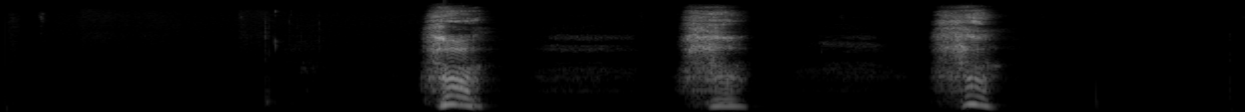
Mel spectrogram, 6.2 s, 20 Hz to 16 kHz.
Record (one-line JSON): {"exhalation_length": "6.2 s", "exhalation_amplitude": 28320, "exhalation_signal_mean_std_ratio": 0.25, "survey_phase": "beta (2021-08-13 to 2022-03-07)", "age": "65+", "gender": "Female", "wearing_mask": "No", "symptom_runny_or_blocked_nose": true, "smoker_status": "Ex-smoker", "respiratory_condition_asthma": false, "respiratory_condition_other": false, "recruitment_source": "REACT", "submission_delay": "1 day", "covid_test_result": "Negative", "covid_test_method": "RT-qPCR", "influenza_a_test_result": "Negative", "influenza_b_test_result": "Negative"}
